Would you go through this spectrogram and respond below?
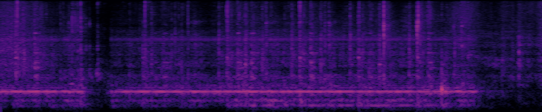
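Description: A sewing machine stitches a long seam down a travel bag panel, a steady fast mechanical whir with rapid needle clatter running continuously and fairly close, easing off near the end.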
